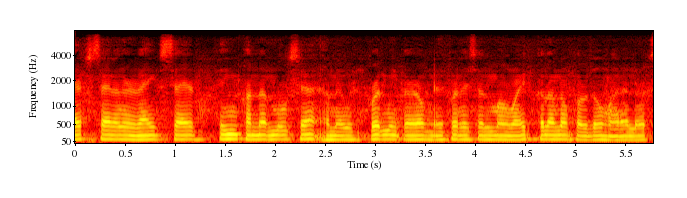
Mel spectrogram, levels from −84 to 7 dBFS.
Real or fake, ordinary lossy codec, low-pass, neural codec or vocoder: fake; none; none; codec, 16 kHz, 1 kbps, FunCodec, trained on LibriTTS, 50 frames a second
